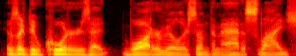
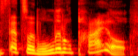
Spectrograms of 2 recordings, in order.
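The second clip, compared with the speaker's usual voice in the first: incredulous; 12 semitones higher, 4 dB louder than usual. Retold or imitated. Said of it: "I'm like".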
